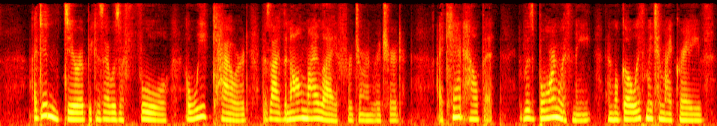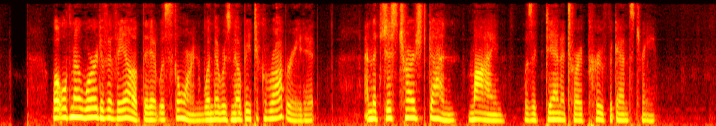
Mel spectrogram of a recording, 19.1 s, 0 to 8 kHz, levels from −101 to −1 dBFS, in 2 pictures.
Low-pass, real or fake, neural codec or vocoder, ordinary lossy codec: 7.2 kHz; fake; codec, 16 kHz, 1.1 kbps, Voila-Tokenizer; MP3, 48 kbps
